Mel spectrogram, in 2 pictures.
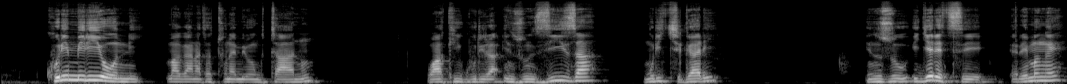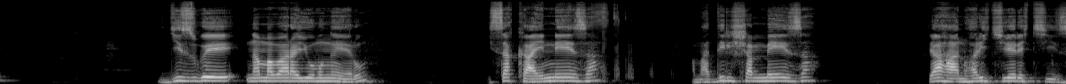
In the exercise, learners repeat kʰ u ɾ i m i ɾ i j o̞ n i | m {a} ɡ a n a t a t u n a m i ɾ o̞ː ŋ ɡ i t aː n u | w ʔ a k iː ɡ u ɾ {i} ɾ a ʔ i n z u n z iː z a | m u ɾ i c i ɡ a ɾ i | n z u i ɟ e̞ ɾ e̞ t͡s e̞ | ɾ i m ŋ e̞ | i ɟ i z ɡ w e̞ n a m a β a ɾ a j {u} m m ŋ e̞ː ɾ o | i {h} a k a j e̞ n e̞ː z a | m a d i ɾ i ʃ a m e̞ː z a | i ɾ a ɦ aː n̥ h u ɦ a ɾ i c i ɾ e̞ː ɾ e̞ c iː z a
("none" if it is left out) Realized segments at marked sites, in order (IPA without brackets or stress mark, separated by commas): a, i, o, s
